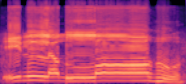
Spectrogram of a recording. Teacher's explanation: আল্লাহর লাম মোটা করে উচ্চারণ করতে হবে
